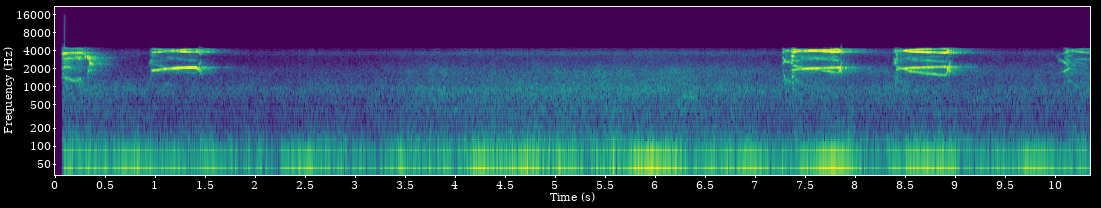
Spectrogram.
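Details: Female bald eagle giving her food siren as the male flies in with a rat at the Hays nest, 10:39 AM: high, squealing calls with sliding tones in short bursts near the start and again around seven to nine seconds, over low rumble.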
